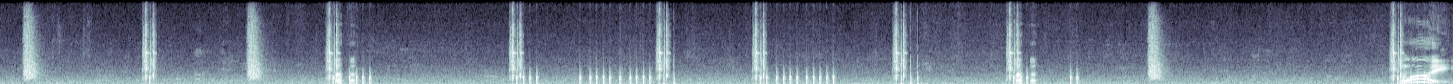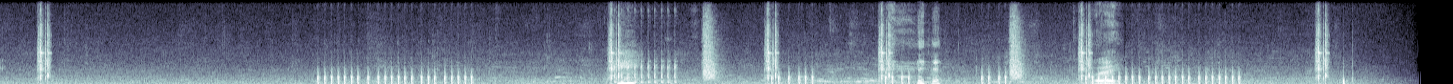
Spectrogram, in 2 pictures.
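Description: Short electronic blips sound over and over.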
